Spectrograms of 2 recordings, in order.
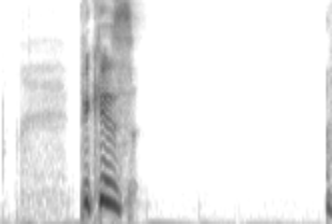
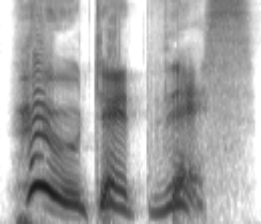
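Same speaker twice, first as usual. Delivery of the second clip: loud, very slow outraged demand; mock outrage; 3 semitones higher, 12 dB louder, much slower than usual. Streamer demanding who caged the crab, mock outrage. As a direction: stretch each word out loudly, outraged.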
